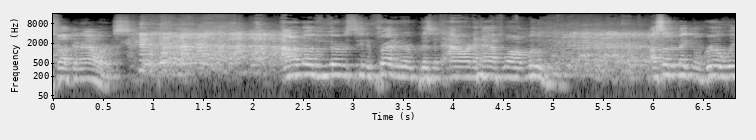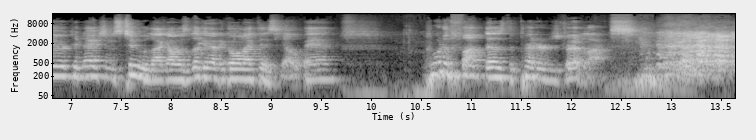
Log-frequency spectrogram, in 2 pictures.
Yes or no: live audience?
yes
